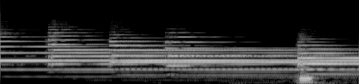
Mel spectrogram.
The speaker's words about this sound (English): Wow. Look at the size of this mansion. Tremendous. Ring the bell, will you?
